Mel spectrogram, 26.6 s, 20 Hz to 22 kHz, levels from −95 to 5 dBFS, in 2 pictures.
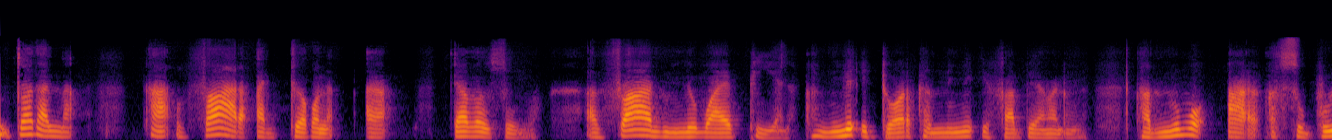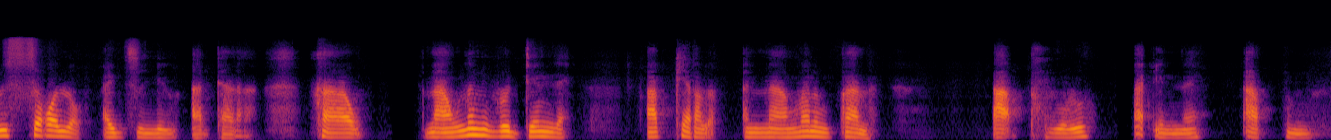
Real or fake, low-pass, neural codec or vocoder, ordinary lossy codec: fake; 7.2 kHz; codec, 16 kHz, 0.5 kbps, FunCodec, trained on Chinese and English, 25 frames a second; AAC, 32 kbps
